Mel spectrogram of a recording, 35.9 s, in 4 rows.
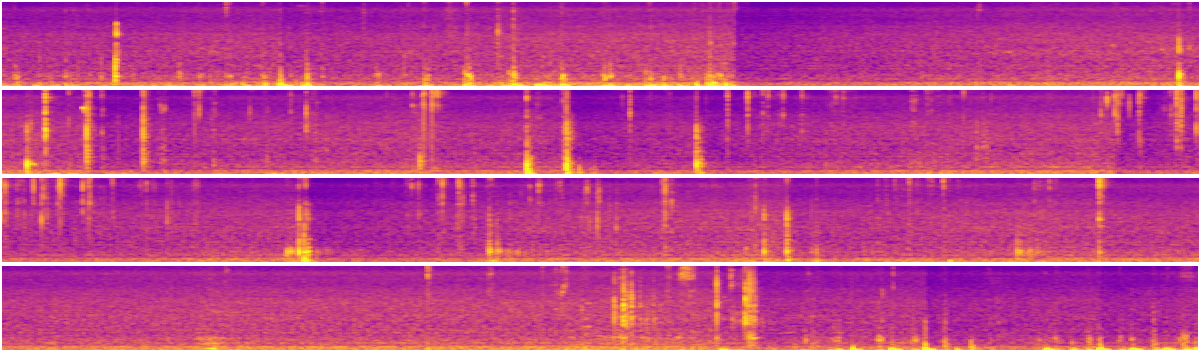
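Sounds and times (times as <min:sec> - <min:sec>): steady low hum: 0:00.0 - 0:35.9
plastic packaging crinkling: 0:13.6 - 0:16.3, 0:17.2 - 0:19.5, 0:20.9 - 0:23.8.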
